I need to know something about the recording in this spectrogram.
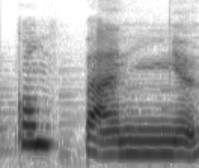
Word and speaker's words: compagne: Então, le compagnon et la compagne. Le compagnon et la compagne. Lembrando que vai ter esse GN, que é um pouco parecido com o nosso NH, tem o som de nhe. Então, compagnon, compagne.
